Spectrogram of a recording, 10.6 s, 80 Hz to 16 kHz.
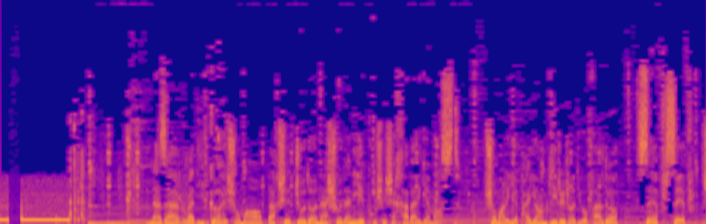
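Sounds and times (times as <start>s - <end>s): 
telephone line tone of a call being dialled: 0.0s - 1.1s
speech: 2.2s - 10.5s.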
